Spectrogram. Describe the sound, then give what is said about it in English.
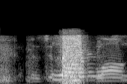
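A voice imitates a weak nuclear bomb explosion as a film sound effect: a short breathy, hissing burst that swells around the middle and fades into a flat, drawn-out tone, unconvincing and thin. “And there was this scene where they dropped this nuclear bomb trying to blow up the aliens, and this guy was supposed to do the explosion, and it just sounded like...”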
